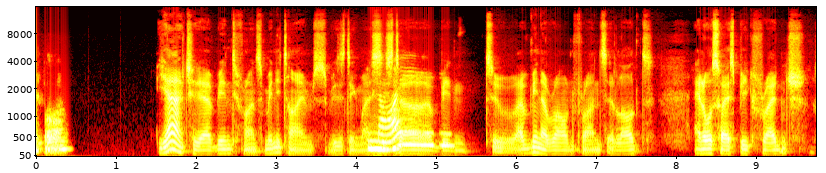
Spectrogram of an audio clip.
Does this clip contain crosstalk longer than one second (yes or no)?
yes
